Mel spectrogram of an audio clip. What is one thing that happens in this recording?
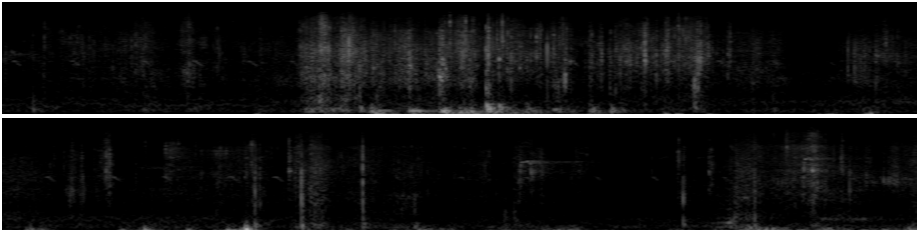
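Dry leaves and twigs rustle and crackle close by.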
